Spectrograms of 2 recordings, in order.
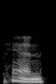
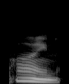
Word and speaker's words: Pijn: The problem is, I've been pronouncing their name wrong when I've said it every time before. Shocking, I know. So essentially, every time in the previous shows when you've heard me say pen, I meant pine.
